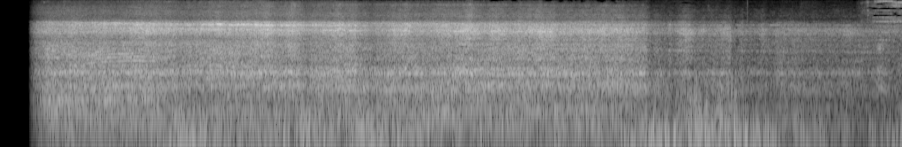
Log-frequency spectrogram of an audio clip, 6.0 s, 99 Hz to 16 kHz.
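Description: Jet airliner, a twin-engine Boeing 737, passing low overhead on approach with its landing gear down, its engines a loud steady rush. The sound dulls after about four seconds and fades away as the plane moves off.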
